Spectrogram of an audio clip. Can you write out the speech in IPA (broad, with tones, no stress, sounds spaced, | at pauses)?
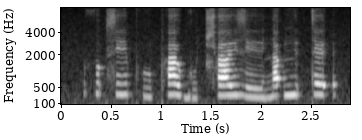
θ ʊ˦ ʔ sʰ e˦ pʰ u˨ pʰ a˦˨ ʊ̯ ɡ u˨ t͡ɕʰ a˦ ɪ̯ z e˨ ɪ̯ n ä˦ ʔ ŋ ɪ˦ ʔ t ɛ˦ ʔ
